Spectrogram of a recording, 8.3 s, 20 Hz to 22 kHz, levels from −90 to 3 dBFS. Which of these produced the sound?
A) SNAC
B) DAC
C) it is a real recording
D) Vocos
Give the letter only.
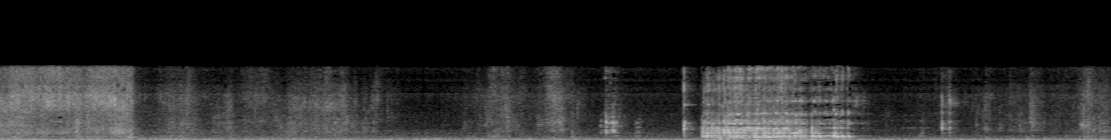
C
